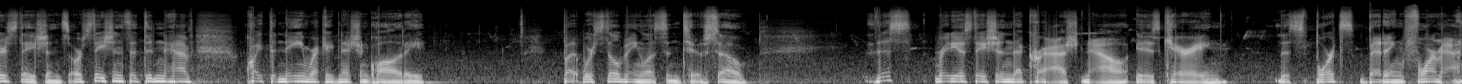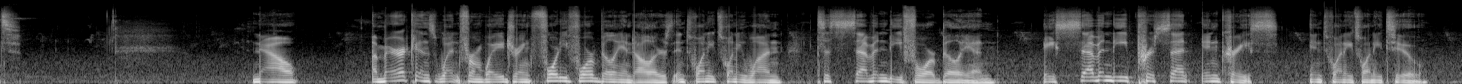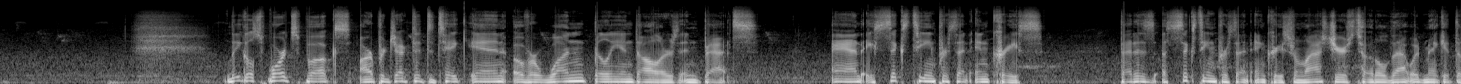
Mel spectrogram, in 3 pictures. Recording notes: podcasts live from Cafe Anyway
